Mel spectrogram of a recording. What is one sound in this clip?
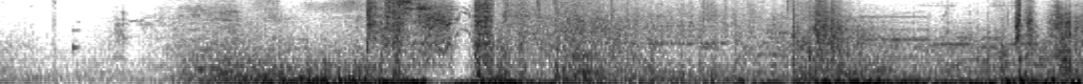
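A helicopter explodes with a loud roar.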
